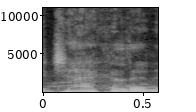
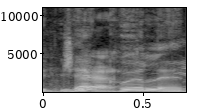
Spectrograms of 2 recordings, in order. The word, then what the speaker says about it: Jacqueline: But I love the way you Americans say Jacqueline. It's lovely. You sort of really go for the Q, don't you? You say Jacqueline.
